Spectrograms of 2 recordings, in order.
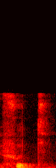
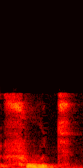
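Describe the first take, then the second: First: The vowel is short, as in put. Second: The vowel is long, as in food. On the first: The speaker calls it right. "Please say foot, ... so it's a short back vowel" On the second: The speaker calls it wrong. "don't say foot"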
